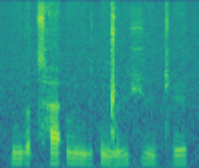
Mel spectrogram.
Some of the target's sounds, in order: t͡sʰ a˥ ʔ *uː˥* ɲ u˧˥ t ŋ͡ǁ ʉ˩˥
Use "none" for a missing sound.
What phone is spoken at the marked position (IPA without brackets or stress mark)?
uː˥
